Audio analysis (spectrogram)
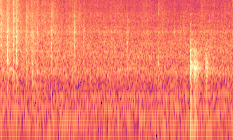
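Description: Red onion with chopped thyme and oregano frying in a pan, a soft steady sizzle with a few stirring clicks at the start and a brief scrape near the end, close and quiet.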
